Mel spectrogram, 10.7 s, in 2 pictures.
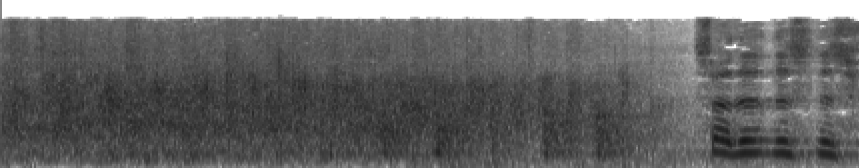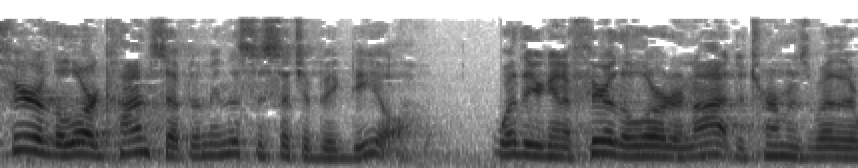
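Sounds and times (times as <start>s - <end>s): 
audience applause: 0.0s - 4.2s
speech: 4.4s - 10.7s.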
